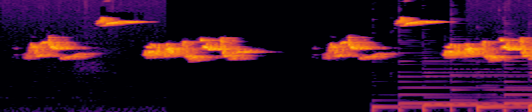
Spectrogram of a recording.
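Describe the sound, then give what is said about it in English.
Warblers sing bright, warbling chirps in quick repeated phrases, clear, over a soft low rumble; near the end steady musical tones join beneath the birdsong. “But the little warblers were soaring through the sky on strong wings, singing happy songs.”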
